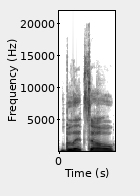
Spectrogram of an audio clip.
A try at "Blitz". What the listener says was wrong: the O is silent, asshole!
